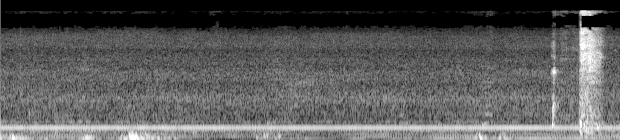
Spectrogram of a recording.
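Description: A sharp, close sneeze bursts out near the end, with a smaller sound earlier, all over a steady electrical hum.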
